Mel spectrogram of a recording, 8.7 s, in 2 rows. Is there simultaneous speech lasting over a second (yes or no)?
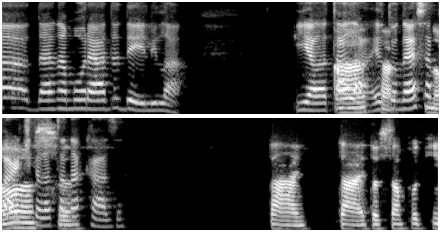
yes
